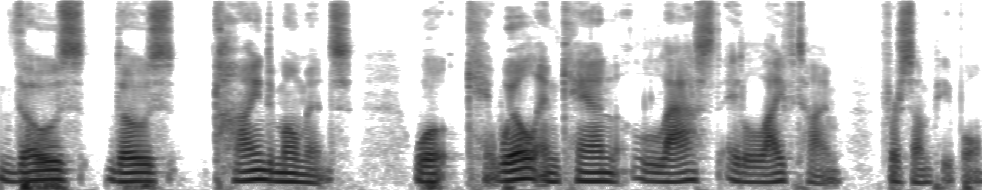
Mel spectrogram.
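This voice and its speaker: A dark, mellow tone in an American accent, with ordinary pitch variation at a very slow pace. The recording is very clean, with a silent background. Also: man, fairly low pitch for a man. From Texas, Dallas-Fort Worth area. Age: 30s. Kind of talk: personal storytelling monologue. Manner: halting, many repetitions and fillers.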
